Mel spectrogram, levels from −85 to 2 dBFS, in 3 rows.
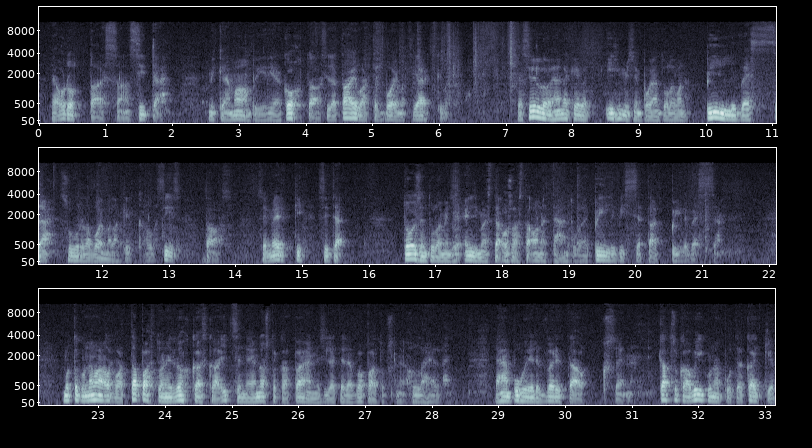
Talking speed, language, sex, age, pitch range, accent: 110 wpm, Finnish, male, 50-69, 75-110 Hz, native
